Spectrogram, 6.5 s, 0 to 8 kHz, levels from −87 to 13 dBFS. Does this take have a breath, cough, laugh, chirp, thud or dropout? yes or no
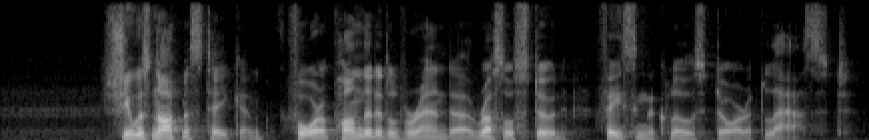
no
